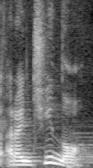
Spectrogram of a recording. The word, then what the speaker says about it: arancino: А вот в Восточной Сицилии, там, где находится Катания, это блюдо мужского рода, поэтому произносится «аранчино».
